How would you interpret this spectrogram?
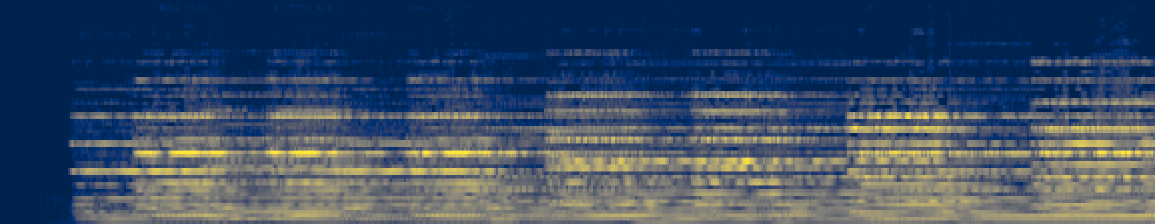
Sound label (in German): Freie Improvisation; Behmer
